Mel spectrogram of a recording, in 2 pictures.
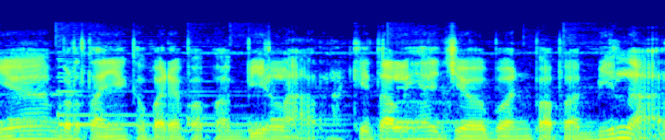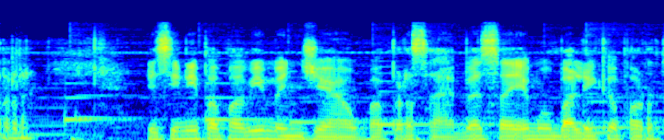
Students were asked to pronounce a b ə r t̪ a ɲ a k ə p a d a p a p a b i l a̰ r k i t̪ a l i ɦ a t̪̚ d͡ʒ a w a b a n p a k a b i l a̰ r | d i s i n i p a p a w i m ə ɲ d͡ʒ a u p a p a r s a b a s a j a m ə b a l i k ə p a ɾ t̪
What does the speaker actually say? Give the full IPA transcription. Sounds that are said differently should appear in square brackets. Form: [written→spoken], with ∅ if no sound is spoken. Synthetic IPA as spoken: a b ə r t̪ a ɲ a k ə p a d a p a p a b i l a̰ r k i t̪ a l i ɦ a t̪̚ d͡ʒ a w a b a n p a [k→p] a b i l a̰ r | d i s i n i p a p a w i m ə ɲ d͡ʒ a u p a p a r s a b a s a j a m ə b a l i k ə p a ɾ t̪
